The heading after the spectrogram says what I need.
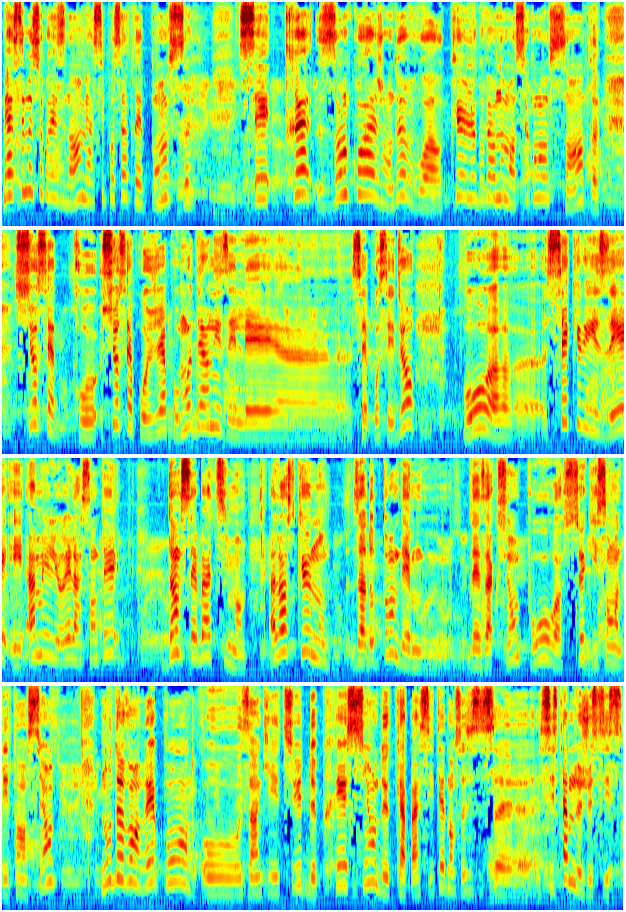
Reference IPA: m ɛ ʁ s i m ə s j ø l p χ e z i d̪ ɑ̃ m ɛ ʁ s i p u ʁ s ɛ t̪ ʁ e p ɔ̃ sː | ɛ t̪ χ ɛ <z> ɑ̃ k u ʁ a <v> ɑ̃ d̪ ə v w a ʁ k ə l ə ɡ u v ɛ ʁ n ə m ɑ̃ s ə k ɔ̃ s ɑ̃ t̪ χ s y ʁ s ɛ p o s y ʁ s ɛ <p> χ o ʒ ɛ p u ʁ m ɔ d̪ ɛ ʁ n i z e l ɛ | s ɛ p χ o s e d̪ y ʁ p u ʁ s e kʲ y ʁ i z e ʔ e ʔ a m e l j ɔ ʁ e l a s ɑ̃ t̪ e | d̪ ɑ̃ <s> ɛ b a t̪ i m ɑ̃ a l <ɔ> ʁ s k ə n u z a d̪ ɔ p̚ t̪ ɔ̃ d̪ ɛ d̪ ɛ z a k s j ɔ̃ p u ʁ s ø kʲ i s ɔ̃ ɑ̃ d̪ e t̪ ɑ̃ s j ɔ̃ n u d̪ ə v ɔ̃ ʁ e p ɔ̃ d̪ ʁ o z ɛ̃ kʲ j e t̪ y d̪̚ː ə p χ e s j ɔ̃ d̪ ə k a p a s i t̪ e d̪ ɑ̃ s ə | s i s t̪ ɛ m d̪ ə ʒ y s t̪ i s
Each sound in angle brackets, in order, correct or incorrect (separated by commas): correct, incorrect, correct, correct, correct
